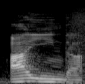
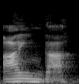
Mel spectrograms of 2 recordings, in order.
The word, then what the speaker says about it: ainda: So, it's not it's a right like the pronunciation of so ainda. Okay. So, that it's not ainda, right? The I gets the E sound.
